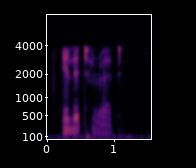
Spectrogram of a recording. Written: aliterate

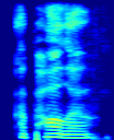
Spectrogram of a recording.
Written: apollo

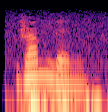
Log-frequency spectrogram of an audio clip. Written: drumlin

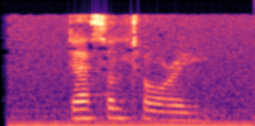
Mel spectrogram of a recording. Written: desultory

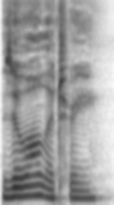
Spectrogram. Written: zoolatry

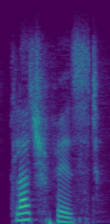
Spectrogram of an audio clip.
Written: clutchfist

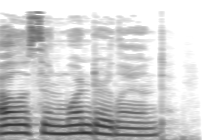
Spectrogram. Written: Alice in Wonderland

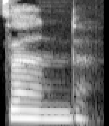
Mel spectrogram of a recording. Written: scend

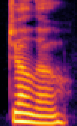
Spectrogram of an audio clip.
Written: jell-o

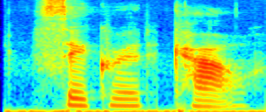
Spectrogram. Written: sacred cow

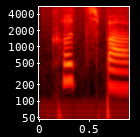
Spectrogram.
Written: chutzpah

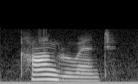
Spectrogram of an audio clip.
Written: congruent

